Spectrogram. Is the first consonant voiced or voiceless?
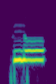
voiced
